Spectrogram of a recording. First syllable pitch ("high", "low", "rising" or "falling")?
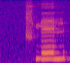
high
